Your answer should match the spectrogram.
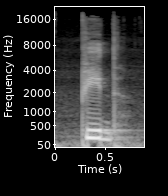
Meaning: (preposition) 1. under 2. [with accusative]: under (expressing motion towards) 3. [with accusative]: at/in/on, until, during (used to express the eve of an action); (noun) 1. pit, cavity 2. loft
- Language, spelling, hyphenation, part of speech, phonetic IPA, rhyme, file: Ukrainian, під, під, preposition / noun, [pʲid], -id, Uk-під.ogg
